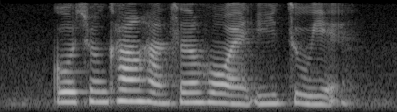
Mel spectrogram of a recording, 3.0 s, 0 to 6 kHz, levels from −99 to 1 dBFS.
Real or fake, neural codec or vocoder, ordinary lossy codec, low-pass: real; none; none; 5.4 kHz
